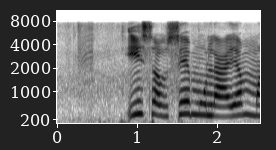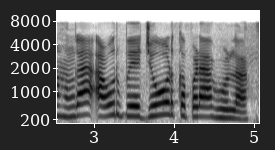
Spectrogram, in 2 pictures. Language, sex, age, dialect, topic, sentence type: Bhojpuri, female, <18, Western, agriculture, statement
